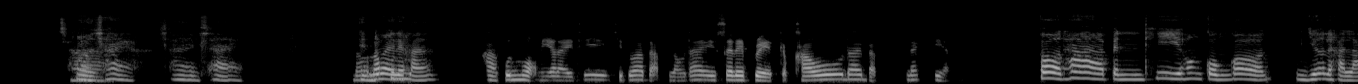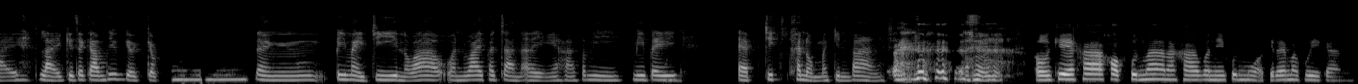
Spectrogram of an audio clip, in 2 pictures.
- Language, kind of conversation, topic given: Thai, unstructured, การยอมรับความแตกต่างทางวัฒนธรรมช่วยทำให้สังคมดีขึ้นได้ไหม?
- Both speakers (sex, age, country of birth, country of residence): female, 20-24, Thailand, Belgium; female, 30-34, Thailand, United States
- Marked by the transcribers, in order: in English: "celebrate"; chuckle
